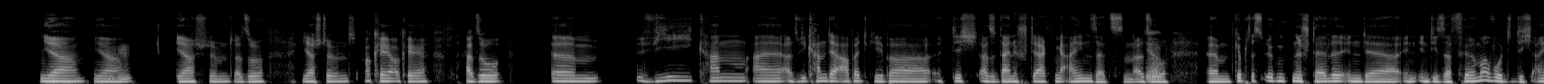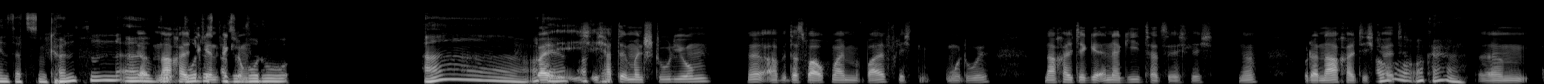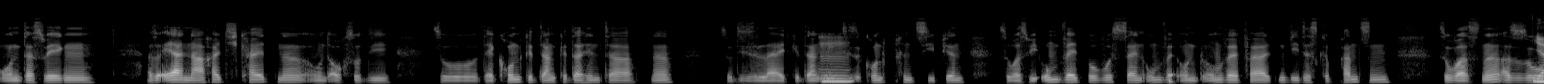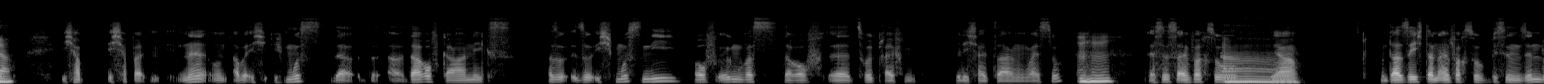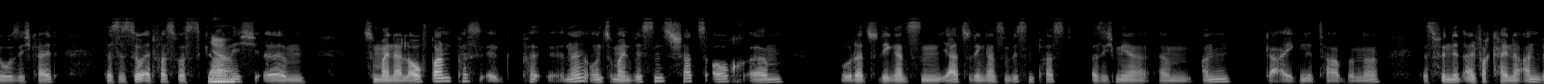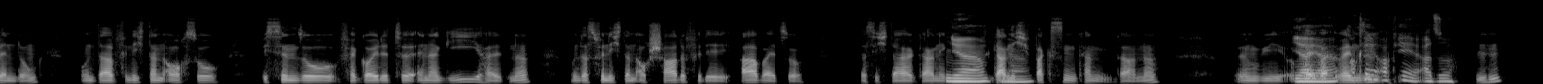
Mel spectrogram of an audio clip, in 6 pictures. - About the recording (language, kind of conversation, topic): German, podcast, Was macht einen Job für dich sinnvoll?
- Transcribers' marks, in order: drawn out: "Ah"; drawn out: "Ah"; other background noise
